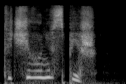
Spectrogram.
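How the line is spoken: Annoyed whispered complaint. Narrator (Russian): Шепотом посетовала, внутренне негодуя из-за того, что прошмыгнуть мимо уже не выйдет

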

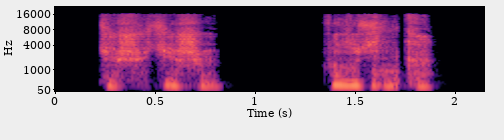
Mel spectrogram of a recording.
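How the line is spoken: Whispered plea. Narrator (Russian): взмолился шепотом Мелехин

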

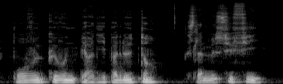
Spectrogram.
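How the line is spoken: Murmured. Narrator (French): murmura le capitaine Arundel

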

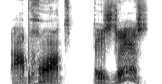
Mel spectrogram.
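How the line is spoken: Through gritted teeth. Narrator (Russian): процедил Шаб-Ниггурат

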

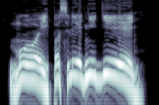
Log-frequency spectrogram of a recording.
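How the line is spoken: Shout. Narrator (Russian): закричал я

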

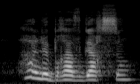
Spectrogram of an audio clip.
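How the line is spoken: Exclaimed. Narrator (French): s'écria le docteur

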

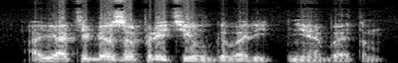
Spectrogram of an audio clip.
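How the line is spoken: Stern. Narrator (Russian): строго сказал Илья Ильич

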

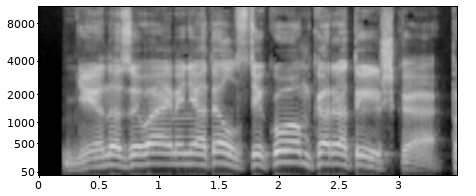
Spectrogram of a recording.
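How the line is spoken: Growl. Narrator (Russian): прорычал Шталь

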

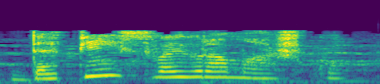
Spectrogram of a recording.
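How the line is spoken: Gentle. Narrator (Russian): мягко сказала миссис Колтер

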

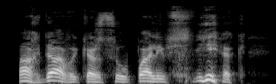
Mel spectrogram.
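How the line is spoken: Laughing. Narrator (Russian): он засмеялся

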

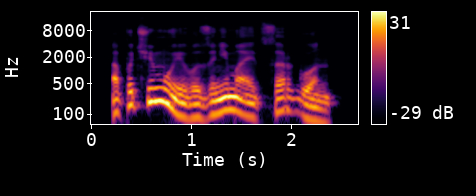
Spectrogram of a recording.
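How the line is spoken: Plain question. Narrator (Russian): спросил наследник

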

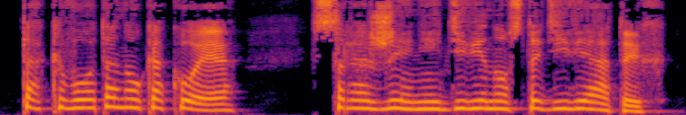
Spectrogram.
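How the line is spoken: Breathless awed exhale. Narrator (Russian): выдохнула Аня

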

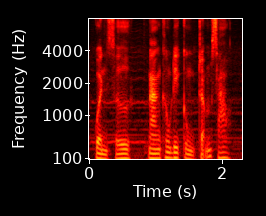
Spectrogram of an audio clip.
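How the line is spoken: Eager, laughing. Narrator (Vietnamese): hăng hái cười nói

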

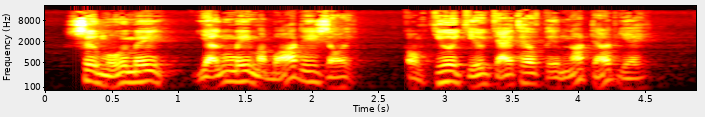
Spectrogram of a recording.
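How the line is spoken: Furious scream. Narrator (Vietnamese): Băng hồn tiên cơ tức tối thét lên

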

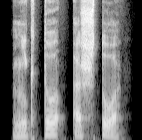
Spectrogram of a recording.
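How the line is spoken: Hoarse, through teeth. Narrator (Russian): осипшим голосом процедил Ворожцов

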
